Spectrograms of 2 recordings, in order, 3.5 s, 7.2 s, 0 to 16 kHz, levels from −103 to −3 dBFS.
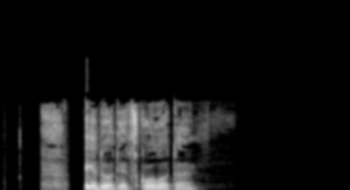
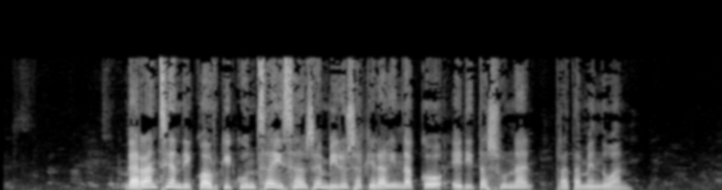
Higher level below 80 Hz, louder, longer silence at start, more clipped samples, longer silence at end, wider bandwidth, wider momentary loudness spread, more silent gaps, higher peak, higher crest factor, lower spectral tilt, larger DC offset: about the same, -56 dBFS vs -58 dBFS; about the same, -19 LUFS vs -19 LUFS; second, 0.4 s vs 1.25 s; neither; first, 1.55 s vs 0.95 s; second, 7.8 kHz vs 11.5 kHz; first, 19 LU vs 13 LU; first, 0.70-0.83 s vs none; about the same, 0 dBFS vs 0 dBFS; about the same, 24 dB vs 20 dB; about the same, -4 dB/octave vs -3.5 dB/octave; neither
